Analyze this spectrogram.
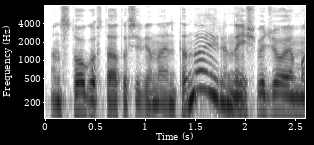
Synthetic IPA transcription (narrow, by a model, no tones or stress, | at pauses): ɐnt̪st̪oːɡoːst̪ɑːt̪oːsʲɪʋʲiɛnɐɐnʲt̪ʲɛnɐɪɾjɪnɐɪɪʃʲʋʲɛd͡ʒʲoːjɛmɐ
